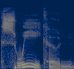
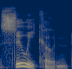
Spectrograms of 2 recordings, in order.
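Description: First: The first syllable sounds like sweet without the t. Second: The first syllable sounds like a pig call, sooey. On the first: The speaker calls it right. "sweet without the T, so like Suikoden" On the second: The speaker calls it wrong. "I used to call it Suikoden, like when you call a pig"

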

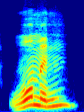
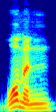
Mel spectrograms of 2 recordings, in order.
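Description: First: The word is said in a gentle, respectful tone. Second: The word is said in a harsh, dismissive tone. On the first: The speaker is addressed with respect. The speaker calls it right. "which is a respectful address" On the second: The speaker is addressed with contempt. The speaker calls it wrong. "it's not like that"

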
